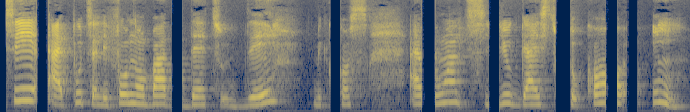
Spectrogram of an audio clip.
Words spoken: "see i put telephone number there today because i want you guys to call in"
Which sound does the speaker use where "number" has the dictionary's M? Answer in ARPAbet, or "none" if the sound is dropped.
none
